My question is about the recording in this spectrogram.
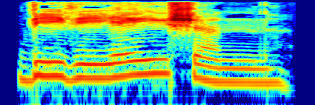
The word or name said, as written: deviative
